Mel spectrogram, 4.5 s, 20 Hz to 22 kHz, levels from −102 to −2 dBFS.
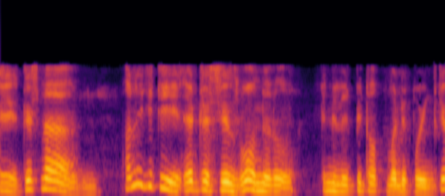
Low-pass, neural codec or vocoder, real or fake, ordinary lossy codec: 5.4 kHz; autoencoder, 22.05 kHz, a latent of 192 numbers a frame, VITS, trained on one speaker; fake; AAC, 32 kbps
